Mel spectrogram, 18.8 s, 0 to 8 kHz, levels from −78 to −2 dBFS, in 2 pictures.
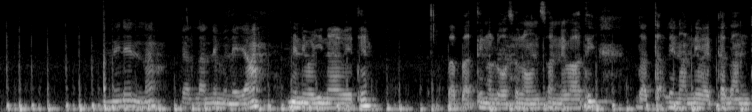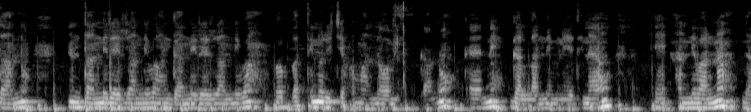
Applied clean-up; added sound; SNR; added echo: none; Computer keyboard; 6 dB; none.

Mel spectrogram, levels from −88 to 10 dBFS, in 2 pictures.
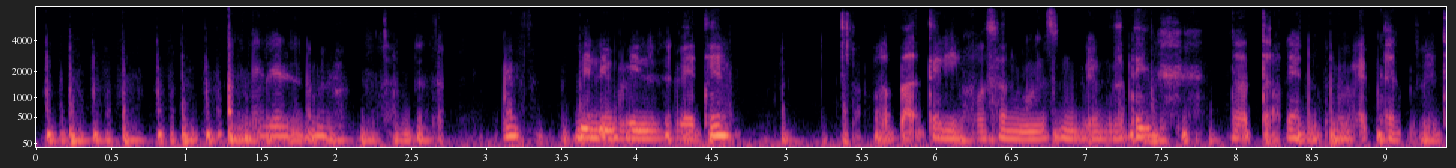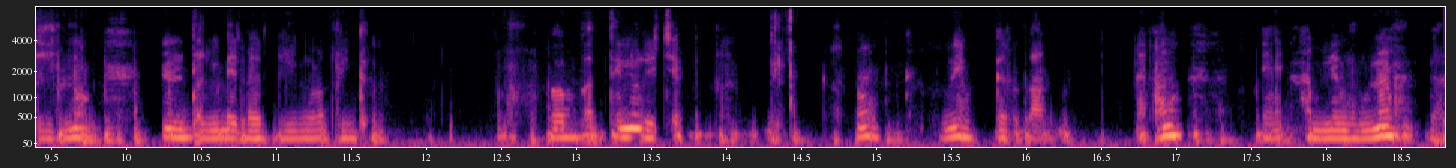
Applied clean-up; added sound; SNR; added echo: neural diffusion model UNIVERSE++.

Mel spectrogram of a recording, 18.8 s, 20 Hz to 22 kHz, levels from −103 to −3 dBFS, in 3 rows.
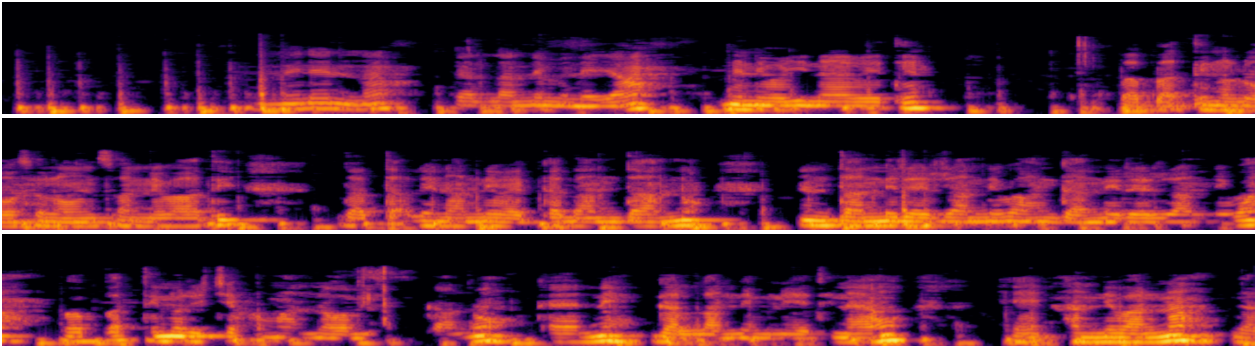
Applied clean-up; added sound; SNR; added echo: classical method Wiener filter.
